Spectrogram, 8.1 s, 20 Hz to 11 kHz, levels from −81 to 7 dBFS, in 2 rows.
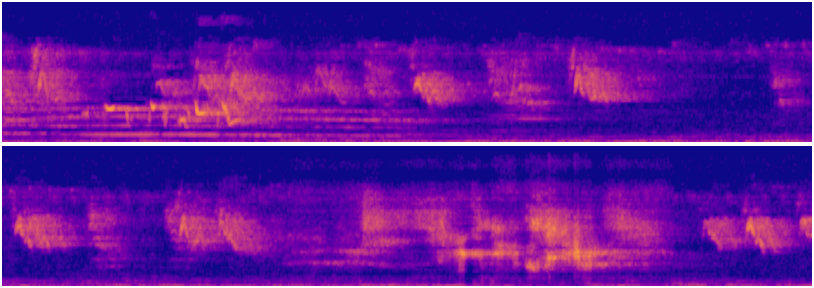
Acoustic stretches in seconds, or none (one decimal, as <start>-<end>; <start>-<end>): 0.0-5.5; 7.4-8.1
